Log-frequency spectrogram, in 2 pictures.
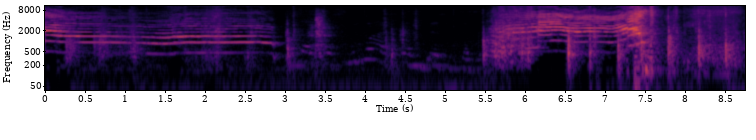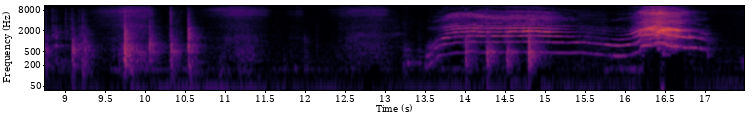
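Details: Cat defending its home, indoors: loud sustained wavering yowls, first a long steady wail, then a rising howl that breaks into a harsh cry, and after scuffling thumps and clicks another long quavering wail ending in a sharp shriek.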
